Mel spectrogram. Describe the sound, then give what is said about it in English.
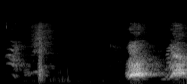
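A small, pug-looking dog barks sharply twice in quick succession after a few fainter yips, the barks fairly loud with a brief pause before them. “There is a funny, you can hear it, but there's a real little bark of that. I think it's a little, whatever, pug looking kind of a small dog that's just like contributing to the barking orchestra.”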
